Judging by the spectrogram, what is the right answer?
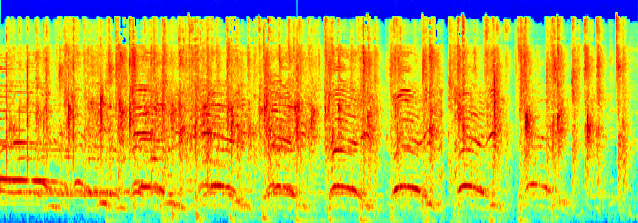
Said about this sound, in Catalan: Rebem un fort aplaudiment a Eric Berger!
